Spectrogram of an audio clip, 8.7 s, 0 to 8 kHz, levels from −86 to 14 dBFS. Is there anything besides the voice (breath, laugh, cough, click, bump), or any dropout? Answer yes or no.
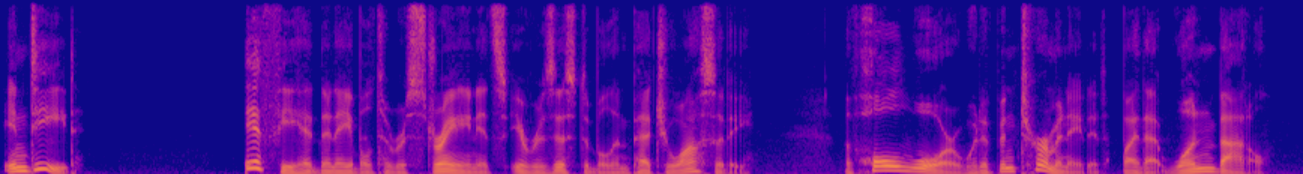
no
